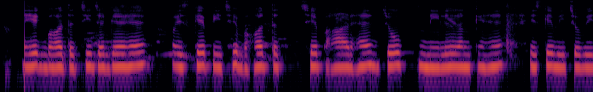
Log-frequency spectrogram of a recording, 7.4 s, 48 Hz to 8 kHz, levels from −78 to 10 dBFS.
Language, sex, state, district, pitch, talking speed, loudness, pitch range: Hindi, female, Uttar Pradesh, Etah, 200 Hz, 170 wpm, -35 LUFS, 195-210 Hz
